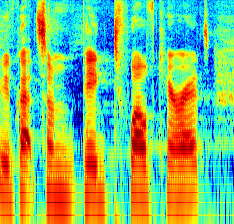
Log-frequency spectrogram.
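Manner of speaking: ordinary talk, nothing marked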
